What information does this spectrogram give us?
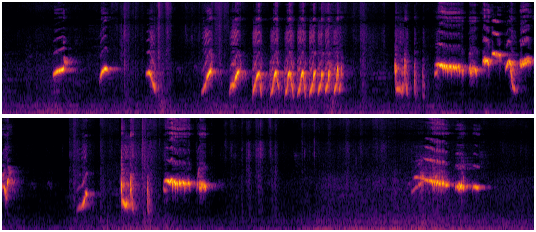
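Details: White-rumped shama delivering scattered whistled notes, a rapid rattling series of short notes, sliding warbles, and a final falling whistle, with pauses between phrases.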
